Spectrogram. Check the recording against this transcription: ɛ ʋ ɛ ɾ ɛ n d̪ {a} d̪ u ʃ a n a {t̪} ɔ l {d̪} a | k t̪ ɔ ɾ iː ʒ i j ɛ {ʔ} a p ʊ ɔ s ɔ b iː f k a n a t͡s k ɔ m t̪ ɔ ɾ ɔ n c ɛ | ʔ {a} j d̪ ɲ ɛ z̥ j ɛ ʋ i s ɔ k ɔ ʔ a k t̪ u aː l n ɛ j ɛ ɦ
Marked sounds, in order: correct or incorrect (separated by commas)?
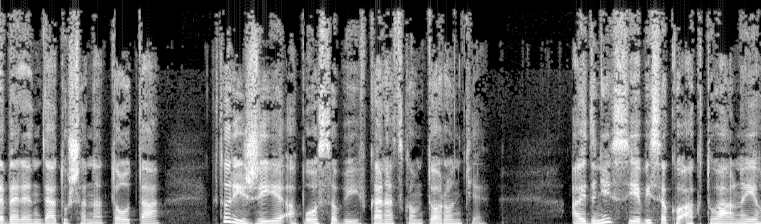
correct, correct, incorrect, correct, correct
